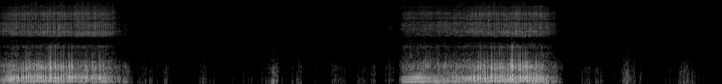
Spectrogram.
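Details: A husband snoring while asleep in the afternoon: two long, loud, rattling snores on breathing in, separated by quiet pauses with faint clicks; heavy snoring.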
